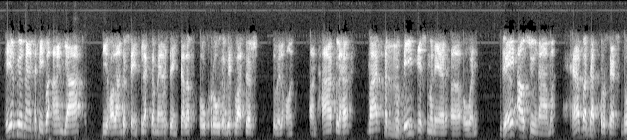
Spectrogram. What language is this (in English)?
Dutch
